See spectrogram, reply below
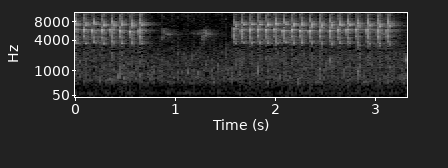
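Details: Oriental white-eye performing the 'muntah beling' song style, recorded as a tutor song for magpie-robins: two bursts of rapid shrill trilled notes, about three or four notes a second, split by a soft thin whistle.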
